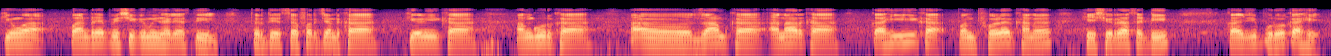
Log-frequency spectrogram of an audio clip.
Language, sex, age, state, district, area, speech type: Marathi, male, 45-60, Maharashtra, Nanded, rural, spontaneous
